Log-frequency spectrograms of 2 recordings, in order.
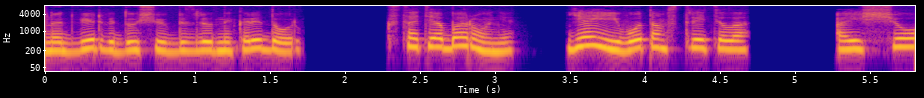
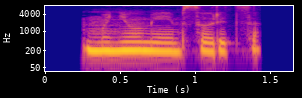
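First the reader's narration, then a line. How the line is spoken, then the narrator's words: Laughing whisper. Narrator (Russian): шепнула я со смешком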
